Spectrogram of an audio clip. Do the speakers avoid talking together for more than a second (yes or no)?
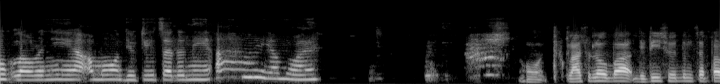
yes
